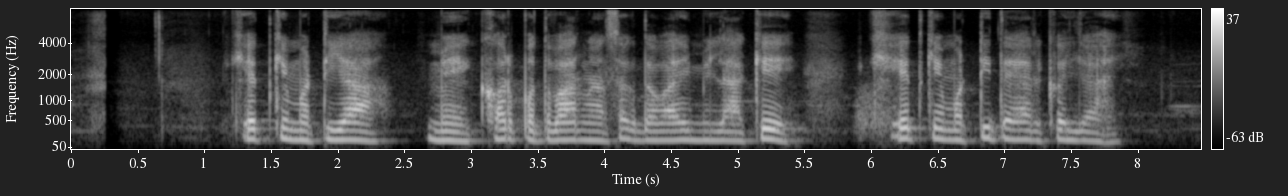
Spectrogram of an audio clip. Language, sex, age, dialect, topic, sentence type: Magahi, male, 18-24, Western, agriculture, statement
